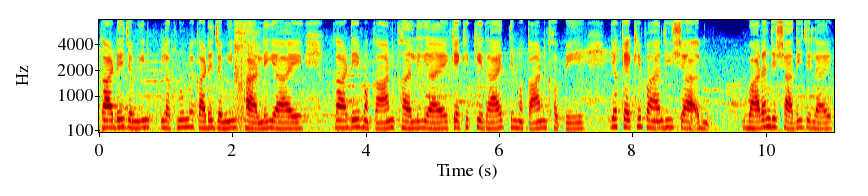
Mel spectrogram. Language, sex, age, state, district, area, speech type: Sindhi, female, 45-60, Uttar Pradesh, Lucknow, urban, spontaneous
